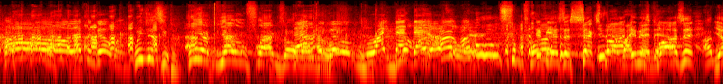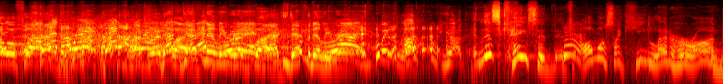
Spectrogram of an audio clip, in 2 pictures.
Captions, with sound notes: (Laughter) Oh, that's a good one. We just, we have yellow flags all over. That's a good one, write that down. That's hilarious. She said write that down. If he has a sex bot in his closet, yellow flag. That's red, that's red. Red flag. That's definitely red. That's definitely red. Run quickly. (Laughter) Yeah, in this case, it's almost like he led her on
